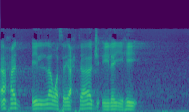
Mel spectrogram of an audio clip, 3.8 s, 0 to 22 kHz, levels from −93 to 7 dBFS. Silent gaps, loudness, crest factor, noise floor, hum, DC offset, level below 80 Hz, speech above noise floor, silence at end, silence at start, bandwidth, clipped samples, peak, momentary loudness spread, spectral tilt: none; -24 LUFS; 20 dB; -48 dBFS; none; under 0.1%; -46 dBFS; 24 dB; 0.35 s; 0 s; 8 kHz; under 0.1%; -6 dBFS; 4 LU; -5 dB/octave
